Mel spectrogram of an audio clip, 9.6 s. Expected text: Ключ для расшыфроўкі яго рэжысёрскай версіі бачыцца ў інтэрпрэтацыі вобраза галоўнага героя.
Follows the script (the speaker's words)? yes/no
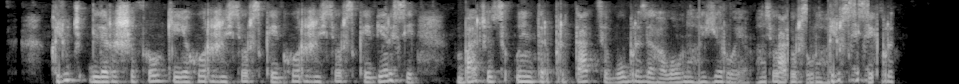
no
